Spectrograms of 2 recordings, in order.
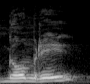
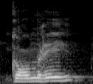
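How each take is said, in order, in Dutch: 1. De naam begint met een zachte keelklank. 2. De naam begint met een harde k-klank. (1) "als hij zacht wordt uitgesproken" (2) "als hij hard wordt uitgesproken"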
